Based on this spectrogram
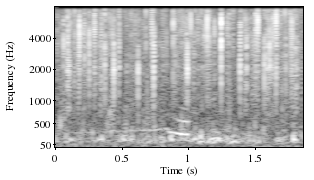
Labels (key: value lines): label: biophony, cascading saw
recorder: SoundTrap 600 or HydroMoth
